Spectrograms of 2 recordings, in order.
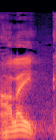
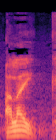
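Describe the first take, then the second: No difference in how they are said.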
